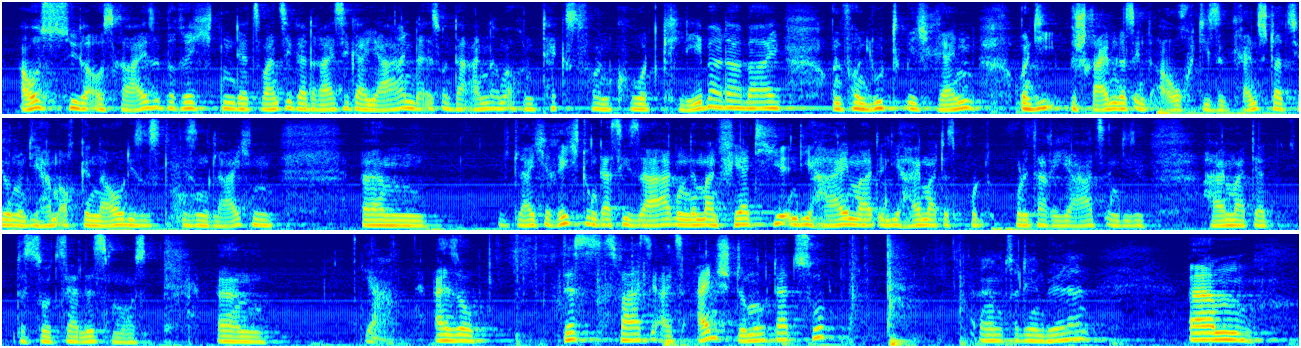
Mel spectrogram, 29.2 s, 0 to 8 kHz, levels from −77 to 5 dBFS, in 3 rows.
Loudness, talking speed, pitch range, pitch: -26 LUFS, 160 wpm, 135-160 Hz, 145 Hz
